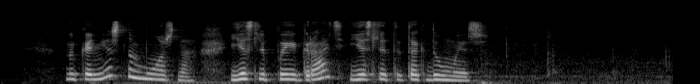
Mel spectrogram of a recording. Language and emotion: Russian, positive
